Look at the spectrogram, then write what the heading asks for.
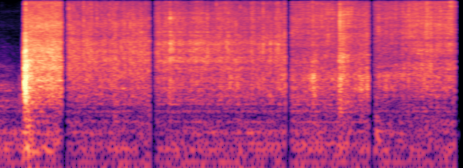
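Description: Roti frying in oil on a pan hisses in a loud, steady sizzle that flares sharply at the start and keeps going in bursts, split by brief cuts, close by and alone.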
